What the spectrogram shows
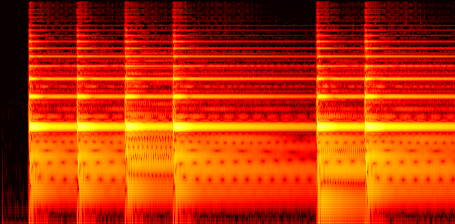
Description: There is no code.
